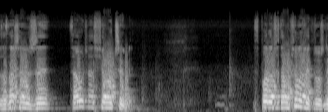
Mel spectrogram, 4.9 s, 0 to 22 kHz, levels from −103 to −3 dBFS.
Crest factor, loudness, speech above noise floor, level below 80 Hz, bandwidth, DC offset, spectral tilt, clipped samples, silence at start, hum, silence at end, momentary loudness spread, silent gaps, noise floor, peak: 16 dB; -24 LUFS; 44 dB; -64 dBFS; 12 kHz; under 0.1%; -6.5 dB/octave; under 0.1%; 0 s; none; 0 s; 7 LU; none; -67 dBFS; -10 dBFS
